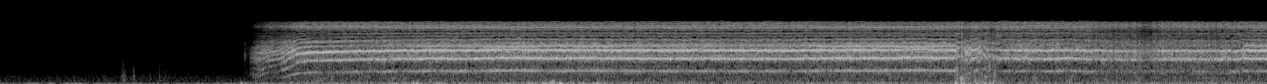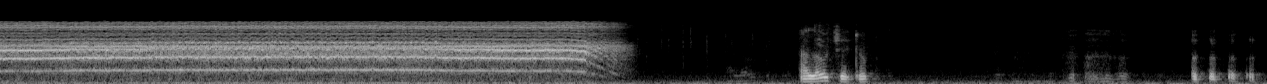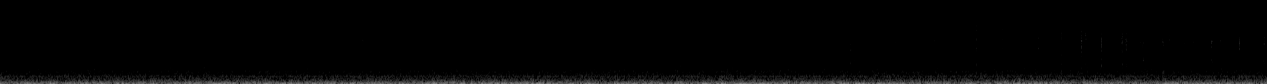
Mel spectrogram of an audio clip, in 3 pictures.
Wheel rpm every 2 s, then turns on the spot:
0, 100, 160, 160, 160, 160, 160, 160, 160, 40, 0, 0, 0, 0, 0, 0, 0, 0, 0.
none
